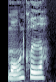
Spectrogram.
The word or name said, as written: morgenkrydder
